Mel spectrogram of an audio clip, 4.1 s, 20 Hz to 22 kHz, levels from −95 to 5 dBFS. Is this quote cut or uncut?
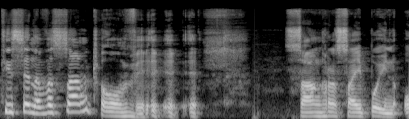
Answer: cut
